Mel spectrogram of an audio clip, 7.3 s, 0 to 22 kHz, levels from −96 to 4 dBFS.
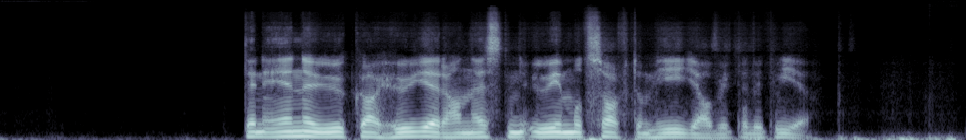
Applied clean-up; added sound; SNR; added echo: neural mask model DeepFilterNet 3.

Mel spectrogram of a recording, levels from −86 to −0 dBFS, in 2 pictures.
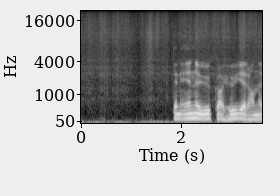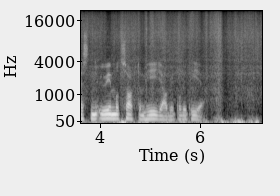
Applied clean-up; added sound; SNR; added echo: none; Crumpling, crinkling; 13 dB; none.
